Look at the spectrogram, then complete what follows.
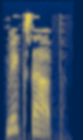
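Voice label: "mix-up", British English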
